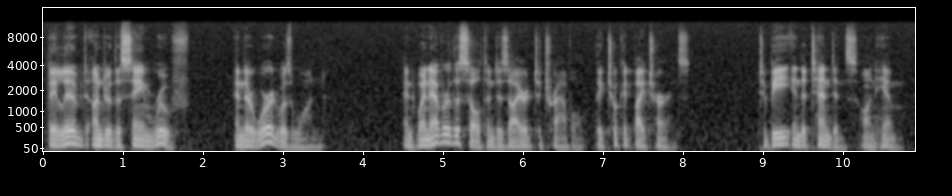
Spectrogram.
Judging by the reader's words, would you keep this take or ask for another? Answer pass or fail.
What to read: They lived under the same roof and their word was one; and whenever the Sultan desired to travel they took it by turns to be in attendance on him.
pass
